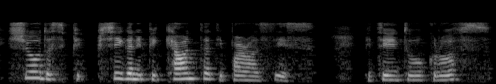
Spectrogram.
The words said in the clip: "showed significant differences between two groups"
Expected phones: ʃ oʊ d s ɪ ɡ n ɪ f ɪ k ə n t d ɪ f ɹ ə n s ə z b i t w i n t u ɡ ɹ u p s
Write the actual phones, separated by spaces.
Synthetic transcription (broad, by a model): ʃ oʊ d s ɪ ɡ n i p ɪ k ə n t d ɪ p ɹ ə n s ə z b i t w i n t u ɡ ɹ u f s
